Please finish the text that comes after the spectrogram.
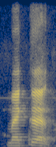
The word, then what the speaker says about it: macaque: This is not monkey, this is क्या pronounce करोगे इसे? Lion tail macaque.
